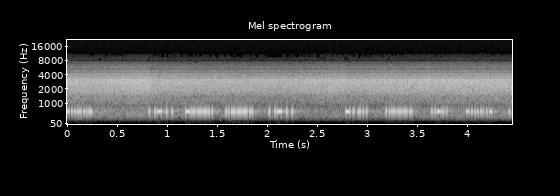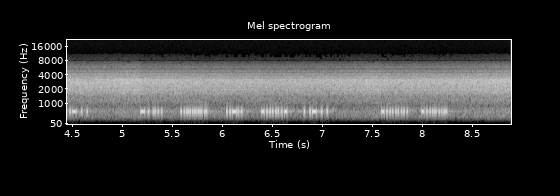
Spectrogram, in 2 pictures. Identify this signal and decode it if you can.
Hellschreiber (Feld-Hell, 122.5 baud), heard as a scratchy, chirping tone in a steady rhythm, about 610 Hz, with radio static. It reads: … TEST K3IOT K3IOT CQ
